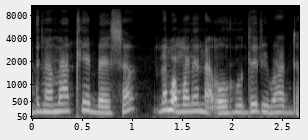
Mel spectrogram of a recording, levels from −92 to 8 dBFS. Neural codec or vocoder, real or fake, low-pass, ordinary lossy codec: codec, 44.1 kHz, 2.6 kbps, SNAC; fake; 9.9 kHz; none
